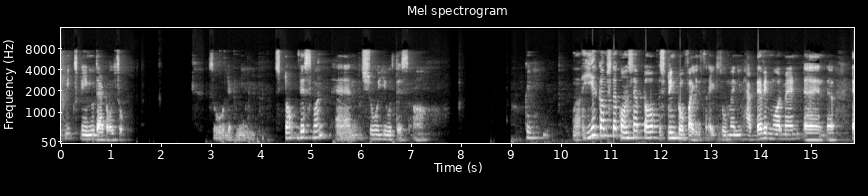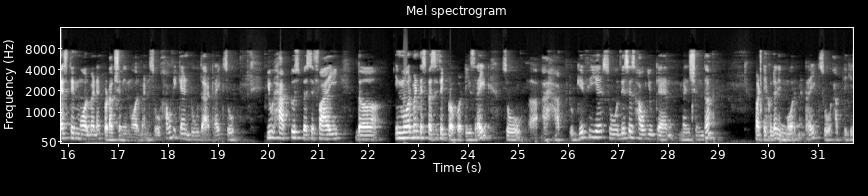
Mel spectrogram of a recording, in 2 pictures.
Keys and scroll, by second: 3.6 ctrl+c, 25.3 ctrl+c, 25.5 ctrl+v.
